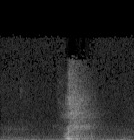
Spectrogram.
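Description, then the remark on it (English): A single quick sneeze bursts out about halfway through, short, against quiet faint background noise before and after. “Bless you.”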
